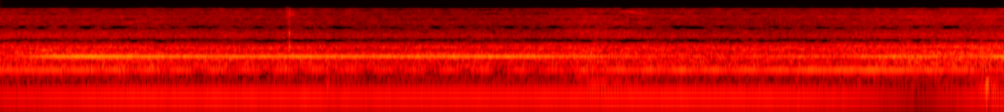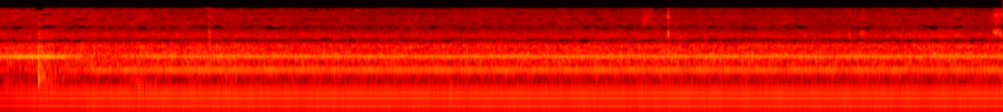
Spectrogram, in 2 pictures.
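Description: Small electric brewing pump running steadily with an even hum, recirculating hot wort through a plate chiller.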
